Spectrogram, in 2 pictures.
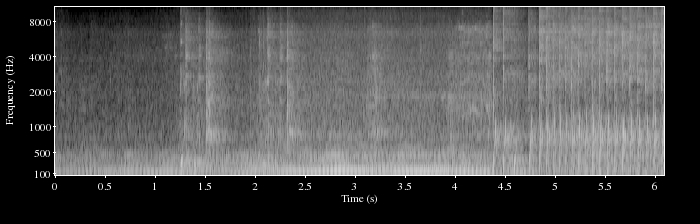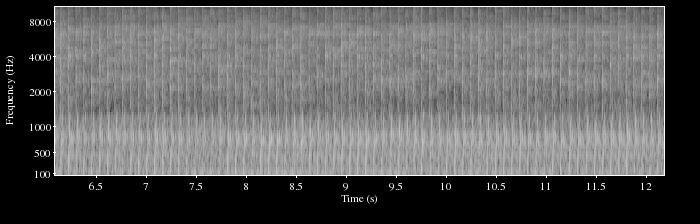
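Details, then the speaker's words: Yamaha Vega ZR that emitted white smoke from oil burning, after honing scored cylinder wall and piston, kick-started without exhaust to check smoke: loud, rapid, even popping about three firings a second from the open port; single runs smoothly. "ini kita starter tanpa menggunakan knalpot."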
